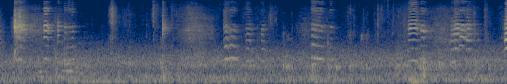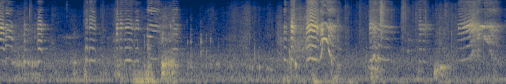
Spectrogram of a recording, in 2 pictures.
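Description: Dental chew toy squeaking again and again in short, high squeaks as a Rottweiler chews it, the loudest run of squeaks about eight seconds in.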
